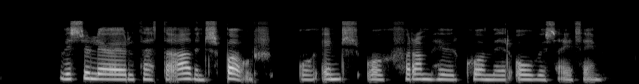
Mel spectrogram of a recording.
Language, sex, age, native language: Icelandic, female, 20-29, Icelandic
